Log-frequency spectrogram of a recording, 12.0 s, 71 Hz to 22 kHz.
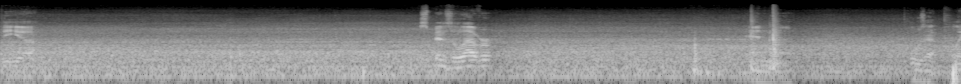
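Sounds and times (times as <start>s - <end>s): furnace fan whirring: 0.0s - 12.0s.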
